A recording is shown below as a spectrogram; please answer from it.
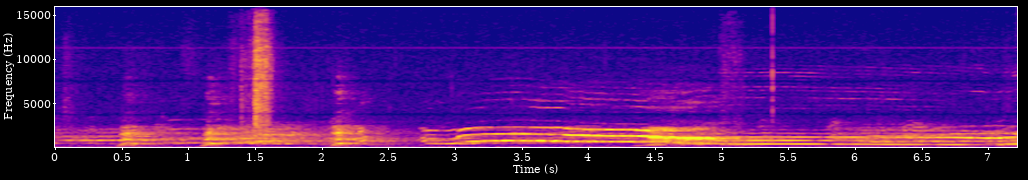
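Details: Short sharp yips open the passage, then wolves slide into long howls, one voice climbing high and others settling into lower steady tones, over a faint background hiss.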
